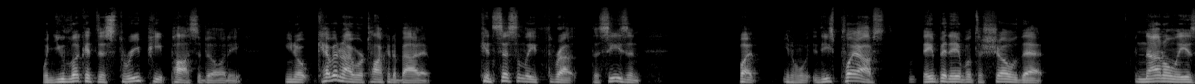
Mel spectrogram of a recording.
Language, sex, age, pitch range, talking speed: English, male, 30-49, 95-130 Hz, 175 wpm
